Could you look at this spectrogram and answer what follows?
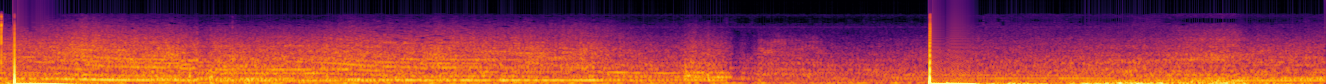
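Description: Racing car engines, a Ferrari and a Bentley, from a sim racing video game at Paul Ricard hum at moderate volume. One engine note falls as a car slows, and a sharp click-like burst interrupts near the end.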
